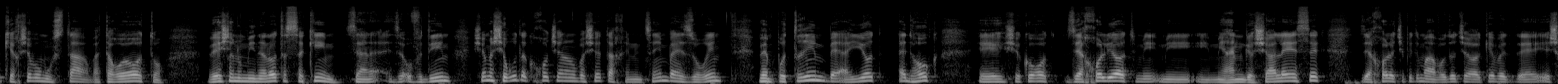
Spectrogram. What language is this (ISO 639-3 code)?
heb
